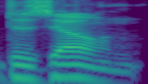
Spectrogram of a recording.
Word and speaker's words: DAZN: Dazen is pronounced DAZN.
